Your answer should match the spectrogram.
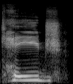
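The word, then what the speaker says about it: Keiji: him Killer cage uh which is how the Americans pronounce his name kg ke i j i they pronounce it cage um and so they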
